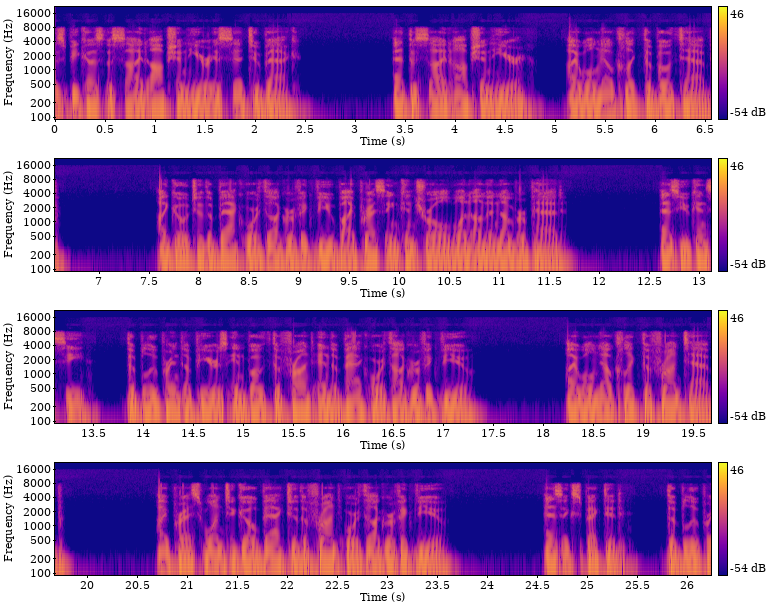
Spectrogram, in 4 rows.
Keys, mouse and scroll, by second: 6.6 click, 9.9 ctrl+KP_1, 20.4 KP_1, 22.4-23.2 drag.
